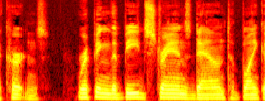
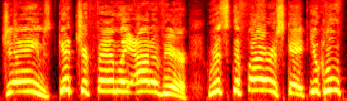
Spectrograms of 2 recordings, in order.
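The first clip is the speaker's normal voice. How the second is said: panicked yell. Acted. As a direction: yell it before the hand clamps down. Elf screams warning to family.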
